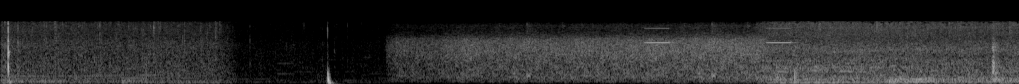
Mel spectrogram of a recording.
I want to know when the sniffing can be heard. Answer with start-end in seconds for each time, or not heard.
not heard.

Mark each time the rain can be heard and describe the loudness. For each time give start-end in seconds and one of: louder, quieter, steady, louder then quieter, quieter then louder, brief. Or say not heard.
0.0-10.1 louder.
